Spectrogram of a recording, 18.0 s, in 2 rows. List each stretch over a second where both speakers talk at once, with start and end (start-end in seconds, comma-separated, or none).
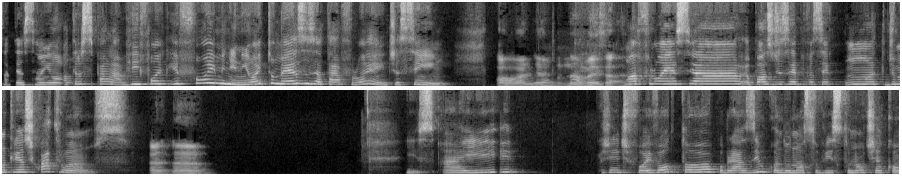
none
